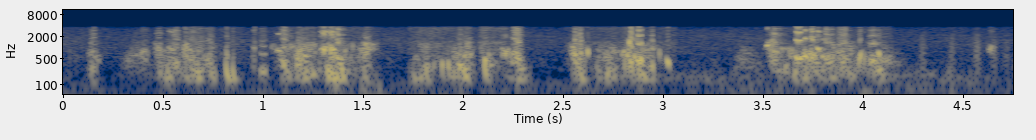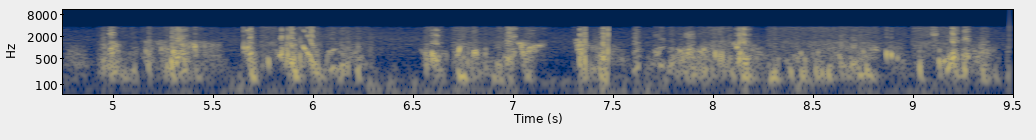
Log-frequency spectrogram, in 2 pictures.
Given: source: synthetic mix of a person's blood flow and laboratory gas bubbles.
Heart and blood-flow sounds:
Doppler ultrasound of blood flow; subclavian vein
0.14-0.21 s: bubbles
0.40-0.92 s: bubbles
0.96-1.61 s: bubbles
1.75-2.37 s: bubbles
2.53-3.09 s: bubbles
3.52-4.18 s: bubbles
4.64-4.69 s: bubbles
4.93-5.56 s: bubbles
5.67-6.30 s: bubbles
6.55-7.19 s: bubbles
7.31-7.50 s: bubbles
7.62-8.27 s: bubbles
8.29-8.98 s: bubbles
9.02-9.51 s: bubbles
From the record:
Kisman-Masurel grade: 343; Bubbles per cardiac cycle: rolling drumbeat, 9 or more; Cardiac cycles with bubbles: 100%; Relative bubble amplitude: loud (0.450 to 0.775); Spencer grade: 3 (all of the cardiac periods contain showers or single bubble signals, but not dominating or overriding the cardiac motion signals); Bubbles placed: anywhere in the cardiac cycle

